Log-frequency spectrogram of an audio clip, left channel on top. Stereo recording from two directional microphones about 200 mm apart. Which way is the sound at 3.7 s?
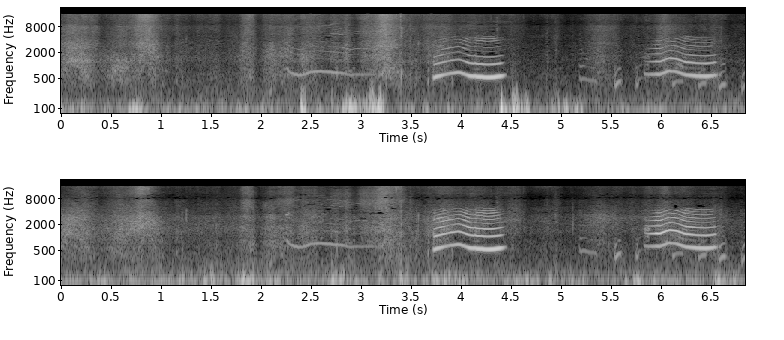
15° left (ahead or behind).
